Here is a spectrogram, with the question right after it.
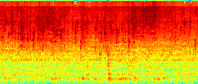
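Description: Tap water runs steadily into a sink as something is washed off, a continuous close hiss and splash with no voices over it.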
